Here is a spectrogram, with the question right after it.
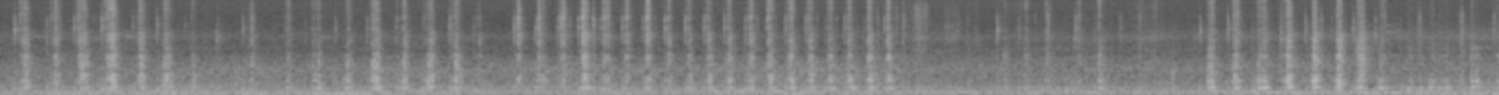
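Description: A metal stylus in a red wooden holder, held in the fingertips, scratches continuously across a flat black-coated copper foil scratch art sheet. Quick, fine rasping strokes repeat about four times a second, each a short bright scrape with a faint low hum beneath. The strokes ease in the middle and grow louder again toward the end.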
